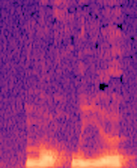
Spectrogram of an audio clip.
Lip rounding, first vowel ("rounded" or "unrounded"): rounded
